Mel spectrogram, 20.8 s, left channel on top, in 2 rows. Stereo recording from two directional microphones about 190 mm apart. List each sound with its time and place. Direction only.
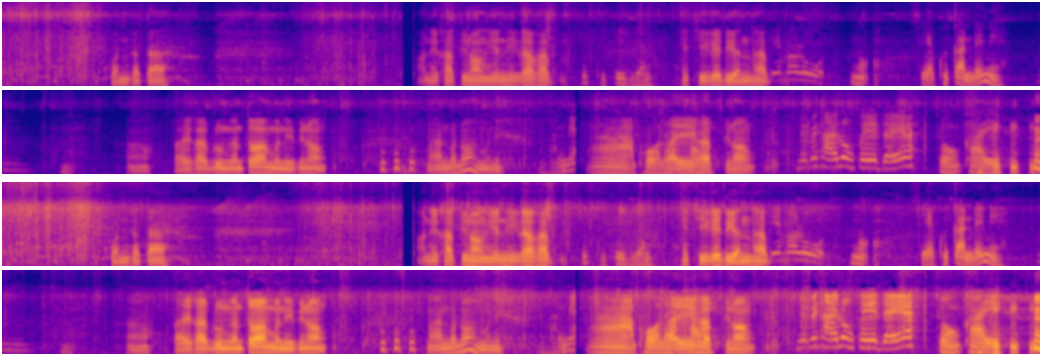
0.1 s a sound: centre (ahead or behind)
0.7 s speech: 20° left (ahead or behind)
4.2 s speech: centre (ahead or behind)
6.7 s speech: centre (ahead or behind)
7.7 s speech: 25° right (ahead or behind)
8.5 s a sound: 30° left (ahead or behind)
9.3 s speech: 50° left (ahead or behind)
11.6 s speech: centre (ahead or behind)
14.6 s speech: 5° left (ahead or behind)
16.2 s speech: 35° right (ahead or behind)
17.1 s speech: 5° right (ahead or behind)
18.3 s speech: 40° right (ahead or behind)
20.2 s speech: 5° right (ahead or behind)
